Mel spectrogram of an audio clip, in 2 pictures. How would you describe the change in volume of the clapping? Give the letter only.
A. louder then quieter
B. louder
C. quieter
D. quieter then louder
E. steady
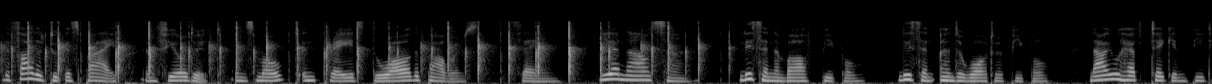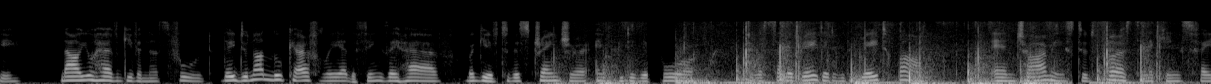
E.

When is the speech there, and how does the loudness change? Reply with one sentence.
The speech can be heard from 0.0 to 24.1 s, at a steady volume.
